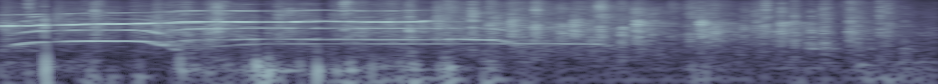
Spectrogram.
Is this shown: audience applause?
yes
